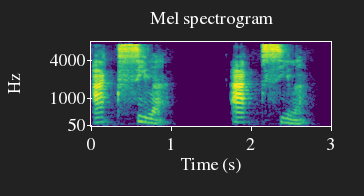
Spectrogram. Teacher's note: Eu tenho 5 letras, mas tenho 6 fonemas, porque esse X ele tem um som de KS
